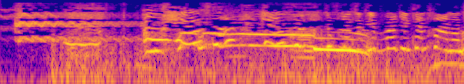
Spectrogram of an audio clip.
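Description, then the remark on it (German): A rooster crows loudly: a long, wavering, drawn-out crow with a few broken clucking notes, following a bright sustained shimmering tone at the start. “Ene, mene, mai, Teddybär ein Hahn jetzt sei.”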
